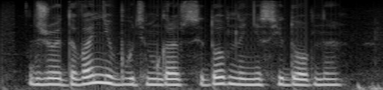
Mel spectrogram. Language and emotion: Russian, neutral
